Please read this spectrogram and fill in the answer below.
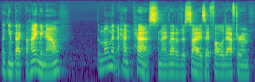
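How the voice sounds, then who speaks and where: Bright-voiced man narrating a story. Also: medium pitch, steady tone, fairly quick. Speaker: visual novel reader. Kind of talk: expressive first-person story narration. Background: faint music.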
